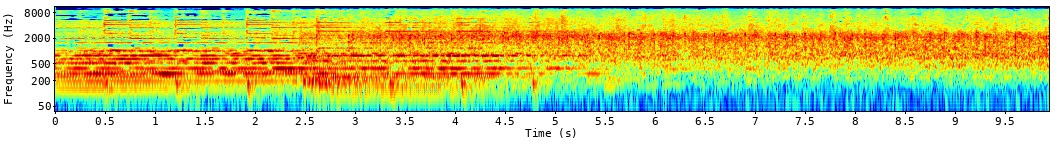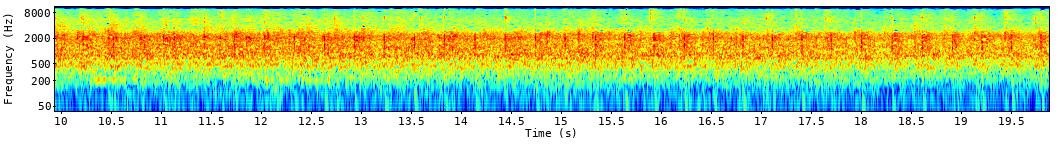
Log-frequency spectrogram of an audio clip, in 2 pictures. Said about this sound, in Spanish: Sí que se merece esos aplausos, sin duda.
